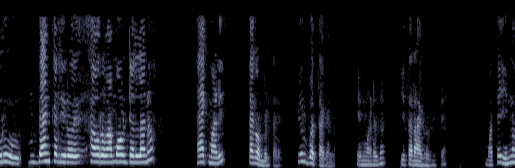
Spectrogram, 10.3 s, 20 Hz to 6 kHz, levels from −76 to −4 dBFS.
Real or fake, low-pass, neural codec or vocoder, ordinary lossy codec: real; 5.4 kHz; none; MP3, 24 kbps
